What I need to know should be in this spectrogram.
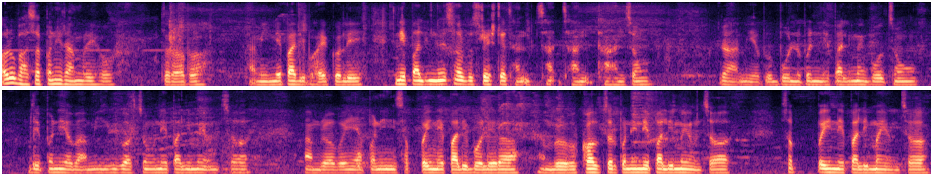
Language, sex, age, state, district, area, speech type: Nepali, male, 18-30, West Bengal, Kalimpong, rural, spontaneous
